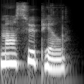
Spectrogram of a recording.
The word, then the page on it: marsupial: British English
